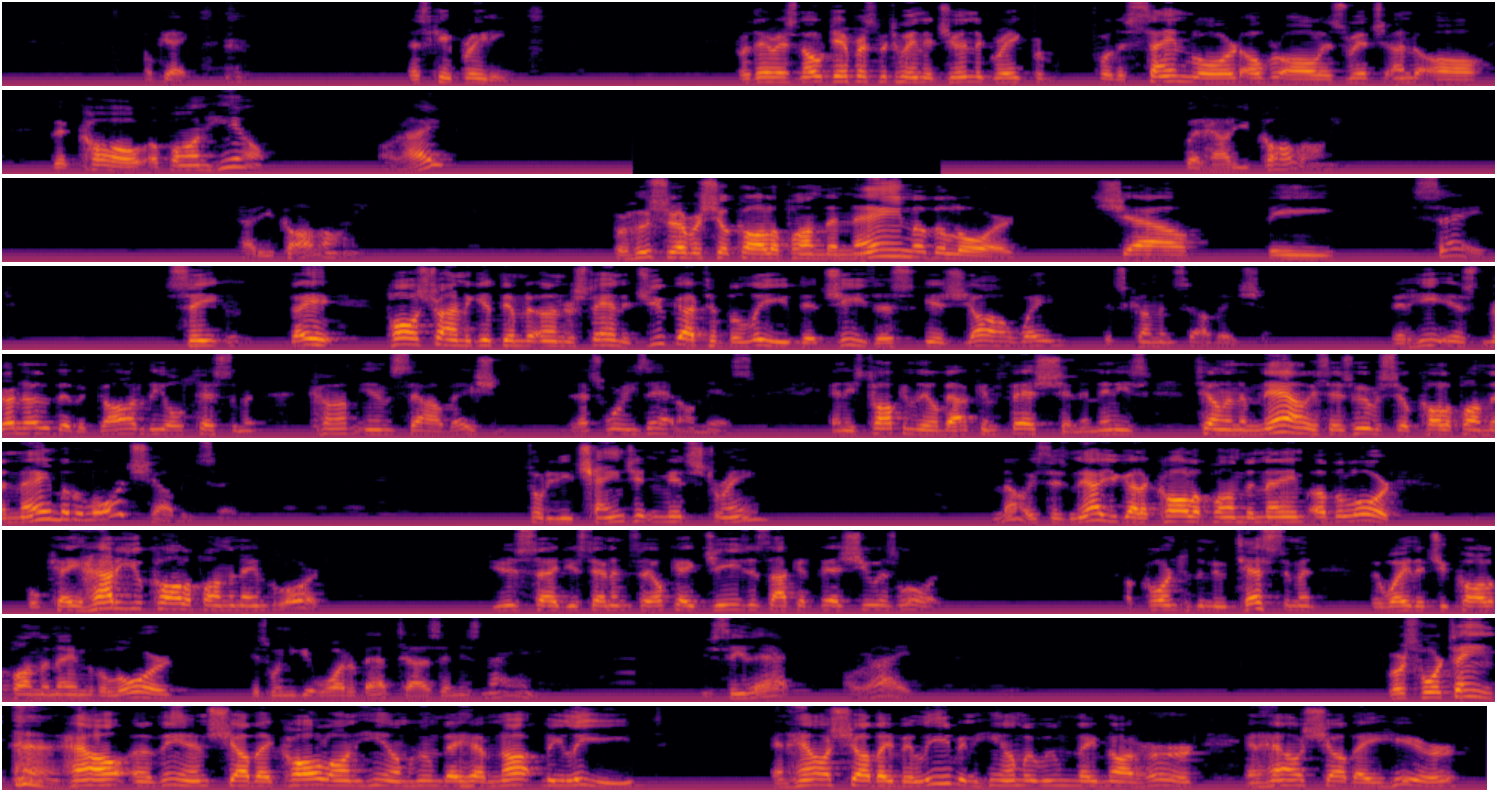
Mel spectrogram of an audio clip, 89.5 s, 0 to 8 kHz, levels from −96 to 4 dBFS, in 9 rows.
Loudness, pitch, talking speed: -30 LUFS, 140 Hz, 160 wpm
